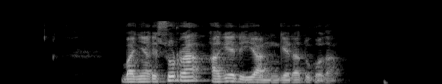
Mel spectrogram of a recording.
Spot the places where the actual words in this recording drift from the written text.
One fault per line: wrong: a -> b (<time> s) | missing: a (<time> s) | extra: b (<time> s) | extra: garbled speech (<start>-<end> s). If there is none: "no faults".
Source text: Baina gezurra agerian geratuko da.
no faults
